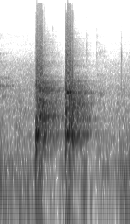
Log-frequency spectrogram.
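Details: Labrador Retriever Rimi, a household pet waiting for hot food to cool, lets out two quick harsh barks roughly half a second apart, then low room noise.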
